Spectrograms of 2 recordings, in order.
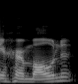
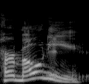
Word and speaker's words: Hermione: Years was calling Hermione Hermone because you like Hermione.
